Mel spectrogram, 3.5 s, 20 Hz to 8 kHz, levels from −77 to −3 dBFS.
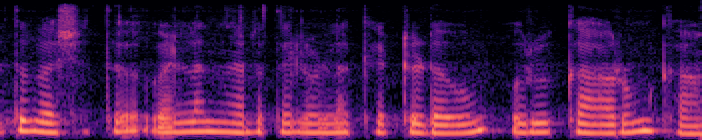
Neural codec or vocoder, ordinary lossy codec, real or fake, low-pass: none; none; real; 7.2 kHz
